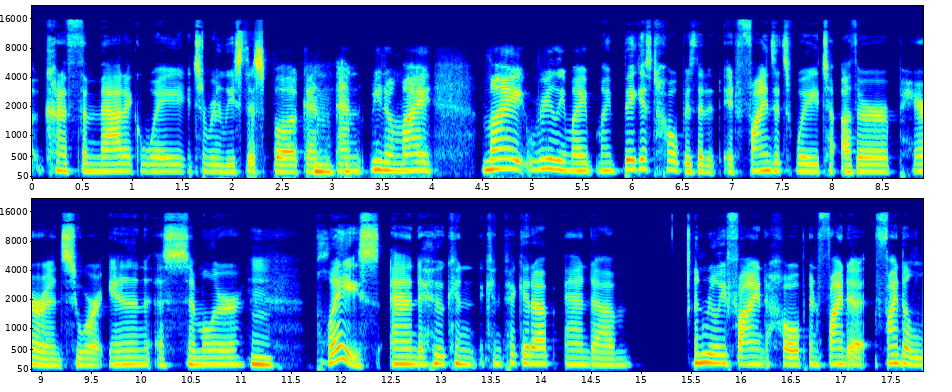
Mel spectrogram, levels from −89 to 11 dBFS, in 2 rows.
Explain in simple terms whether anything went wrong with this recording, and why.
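Several things went wrong, all early in the clip.

At 1.47 s there is a short stall from a late packet. A piece of audio arrived late, so the receiver held the last sound for about 90 ms while waiting. Nothing is lost, but that sound drags on slightly too long.

Right after, from 1.70 to 1.88 s, there is short concealed packet loss, with a second gap inside it at 1.83 to 1.87 s. A few small pieces never arrived. The receiver guessed at them by continuing the last sound, which leaves a brief smear or wobble.

From 2.09 to 5.69 s comes a call bitrate drop. The connection looked weaker, so the sound was sent with far less detail. For about three seconds it turns rough and muffled, with everything above 8 kHz cut away, before the clarity returns.

From 7.29 to 8.43 s there is a jitter buffer speed-up. Too much audio had piled up waiting, so the receiver trimmed many tiny slices to catch up. 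About a tenth of a second was removed, and the sound runs roughly 8 percent fast at unchanged pitch, feeling slightly hurried.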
